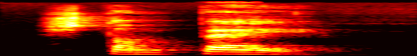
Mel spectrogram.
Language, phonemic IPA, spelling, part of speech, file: Dutch, /stɑmˈpɛi/, stampei, noun, Nl-stampei.ogg
- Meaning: alternative spelling of stampij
